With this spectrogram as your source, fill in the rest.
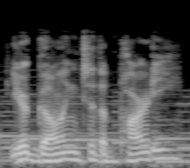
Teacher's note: The voice rises at the end, signaling it's a question.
